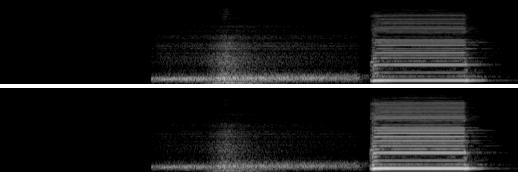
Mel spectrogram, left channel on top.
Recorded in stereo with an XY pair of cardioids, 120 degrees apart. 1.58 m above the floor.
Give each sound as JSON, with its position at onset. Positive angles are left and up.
{"t": 1.5, "sound": "a whoosh", "azimuth_deg": 25, "distance_m": 2.5}
{"t": 3.7, "sound": "a phone buzzing", "azimuth_deg": -60, "distance_m": 1.4}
